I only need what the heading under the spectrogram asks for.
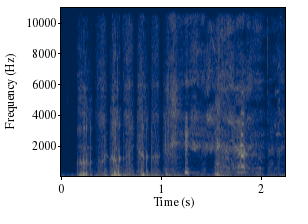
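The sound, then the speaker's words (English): Someone imitates a pig's snort for a children's animal song, with a quick series of rough, nasal grunting bursts, loud and gritty, followed by a few breathier snuffles, with no words spoken. “And what would a pig do?”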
